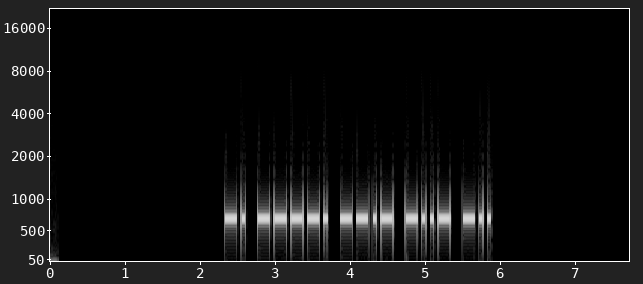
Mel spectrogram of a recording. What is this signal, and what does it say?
Morse code, heard as a keyed tone, about 22 wpm, 700 Hz. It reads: N9QXD
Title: USA Call Signs - 5 Characters - Repeated 2x - 22wpm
